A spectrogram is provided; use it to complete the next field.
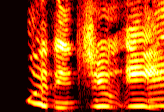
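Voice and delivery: put-on very high voice, broken by giggles. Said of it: "he's clearly laughing".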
